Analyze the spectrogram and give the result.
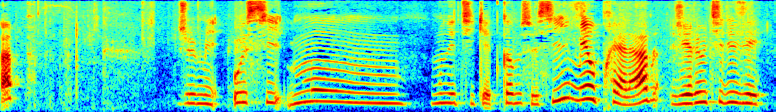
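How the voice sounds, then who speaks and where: High-pitched, slow and a little mellow, the voice belongs to a middle-aged woman from France. She hosts a laid-back scrapbooking tutorial on her channel, showing the craft while chatting fondly to viewers.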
